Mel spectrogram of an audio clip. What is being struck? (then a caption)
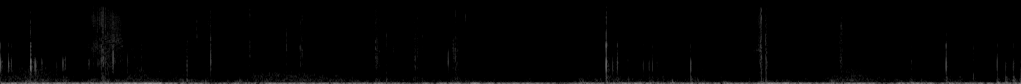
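Metal pen nib on paper sketchbook page. A metal calligraphy nib scratches ink lines across a black paper sketchbook page held steady by the other hand. Short, dry scratches and ticks come in irregular strokes, with brief bright clicks over a steady low rumble. The strokes settle into an uneven, rapid drawing rhythm for the length of the clip.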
